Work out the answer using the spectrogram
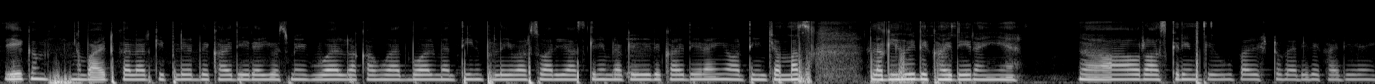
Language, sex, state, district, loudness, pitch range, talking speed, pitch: Hindi, male, Maharashtra, Nagpur, -20 LUFS, 220-230 Hz, 190 wpm, 225 Hz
